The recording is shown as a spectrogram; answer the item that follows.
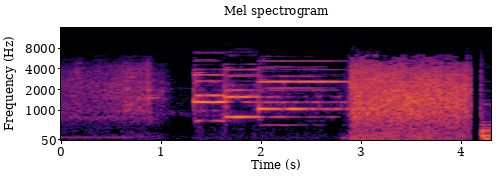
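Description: Steady hiss with a low hum for about a second, then a short electronic chime of several sustained notes in turn, then a loud rush of noise for the last second.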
